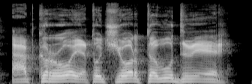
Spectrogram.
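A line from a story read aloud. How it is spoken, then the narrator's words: Snarled. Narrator (Russian): рыкнул Ситерстон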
